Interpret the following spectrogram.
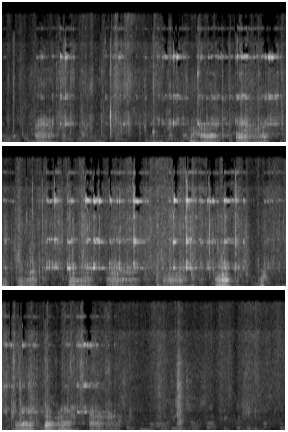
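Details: Miniature Dachshund barking in reaction to dog sounds from a TV and outdoors: a run of short, harsh barks repeated roughly every half second for about ten seconds, with some speech mixed in.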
